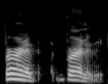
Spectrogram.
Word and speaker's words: Burnaby: She and her family owned a Chinese restaurant in Bumblebee, British Columbia. I don't know if I'm saying that right. Burnaby? – How do you spell it? – Burnaby. It has to be Burnaby. – B-U-R-N-A-B-Y. I think so.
